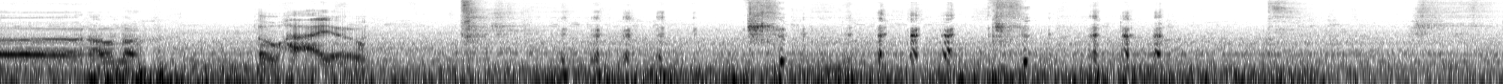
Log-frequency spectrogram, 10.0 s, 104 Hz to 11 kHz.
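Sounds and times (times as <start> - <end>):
car cabin rumble: 0.0 - 9.3
breathy wheezing laughter: 3.2 - 7.9.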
